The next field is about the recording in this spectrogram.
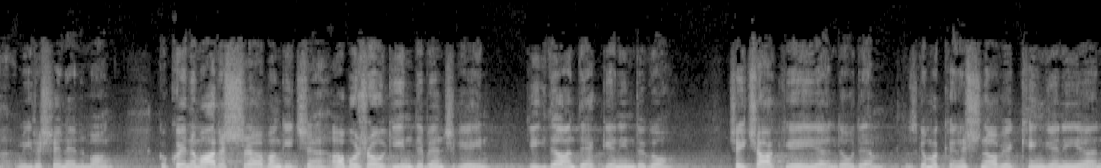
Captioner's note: speaking Indigenous language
